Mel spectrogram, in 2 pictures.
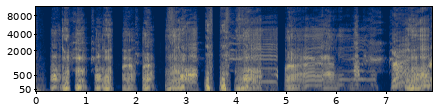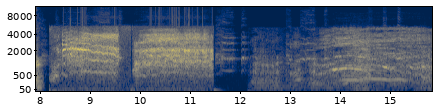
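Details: Rapid choppy grunting from a pig over the first five seconds shifts to drawn-out snorting grunts. Two loud, shrill, sustained squeals follow near the middle, then quieter, noisy wavering calls close the sequence.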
